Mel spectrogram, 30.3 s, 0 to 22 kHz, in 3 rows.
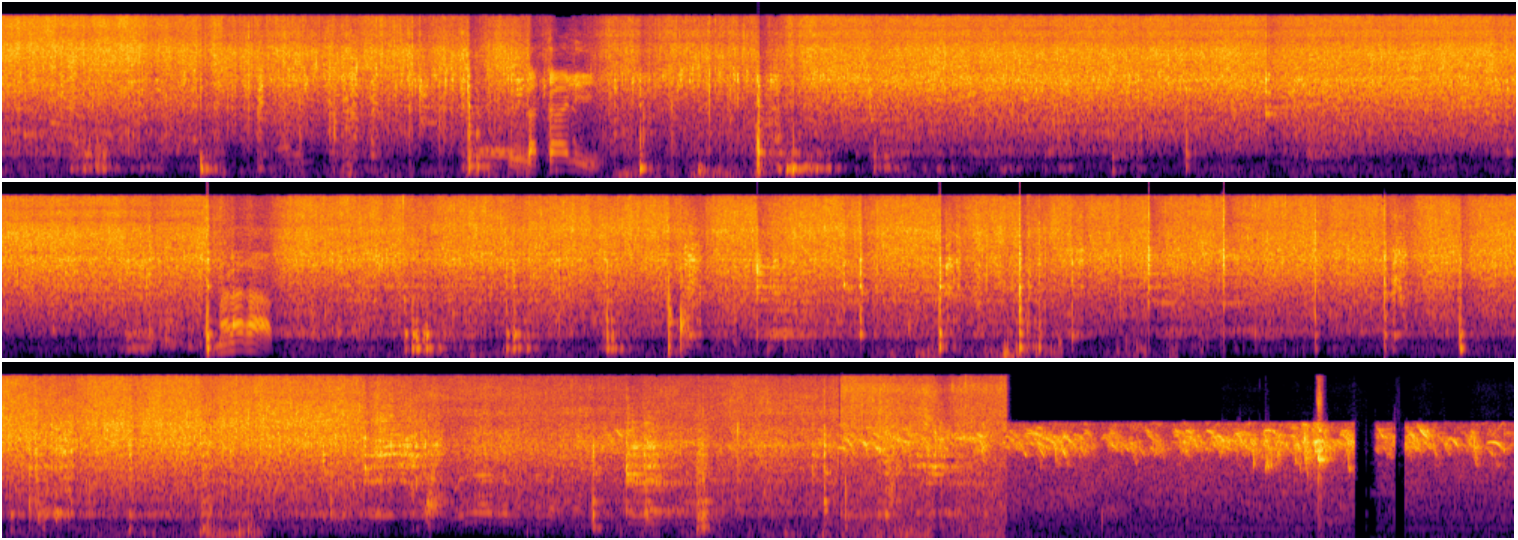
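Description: Sliced onions, tomatoes and green chillies sizzling as they fry in hot oil in a large aluminium pot, with a metal spatula scraping and knocking against the pot as they are stirred. The sizzling steadies then dies down after about 23 seconds, giving way to quieter, duller sounds near the end.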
